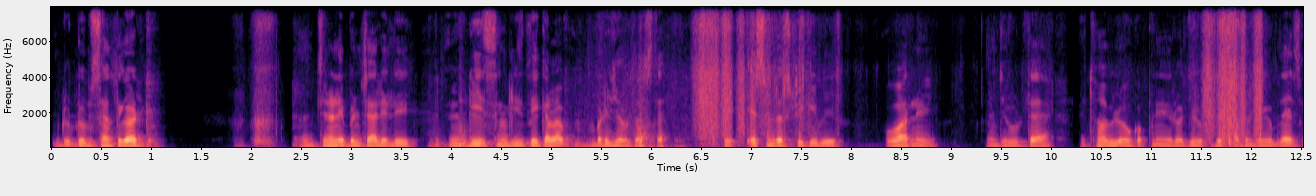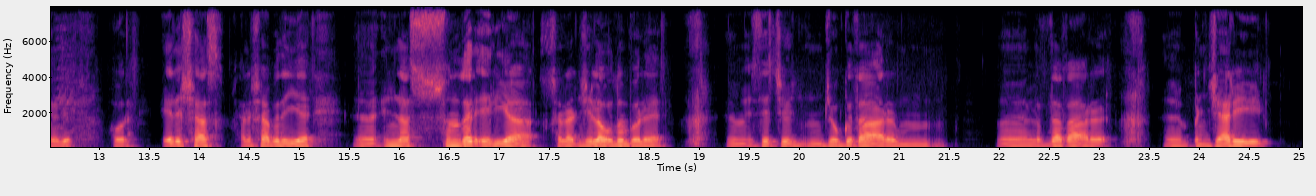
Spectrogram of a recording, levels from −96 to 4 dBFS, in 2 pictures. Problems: none marked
